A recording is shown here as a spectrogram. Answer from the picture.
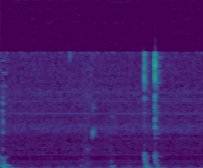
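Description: Two quick computer mouse clicks about one and a half seconds in, over quiet room tone.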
